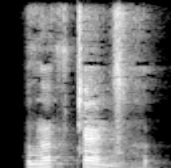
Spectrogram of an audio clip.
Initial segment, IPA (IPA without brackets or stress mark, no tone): ð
